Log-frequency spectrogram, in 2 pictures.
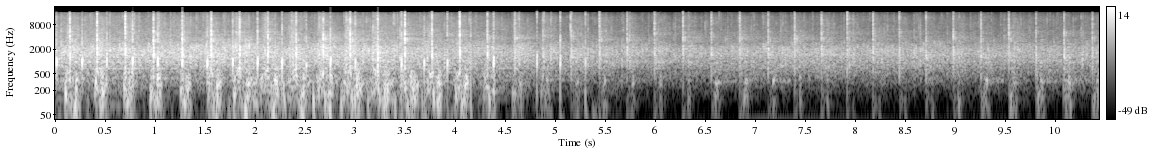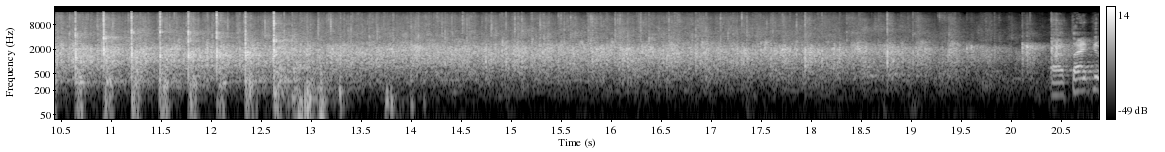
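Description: A large audience applauding: dense clapping, loudest for the first few seconds, then gradually dying away.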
